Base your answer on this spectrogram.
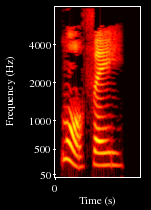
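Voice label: "莫非", Mandarin Chinese; hsk; chinese-flashcards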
